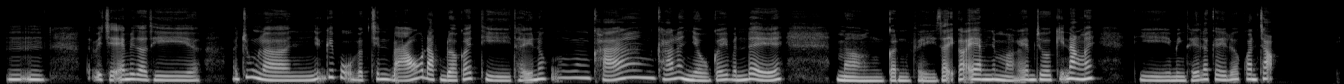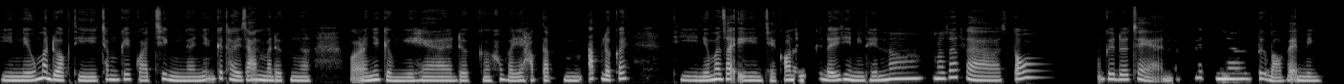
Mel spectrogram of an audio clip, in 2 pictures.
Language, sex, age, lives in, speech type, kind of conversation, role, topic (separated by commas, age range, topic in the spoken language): Vietnamese, female, 30-34, Vietnam, conversation, podcast, guest, Bạn nhớ kỷ niệm nào với ông bà nhất?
